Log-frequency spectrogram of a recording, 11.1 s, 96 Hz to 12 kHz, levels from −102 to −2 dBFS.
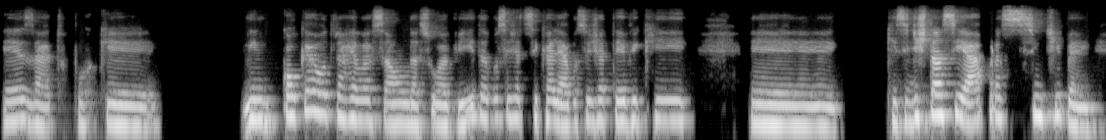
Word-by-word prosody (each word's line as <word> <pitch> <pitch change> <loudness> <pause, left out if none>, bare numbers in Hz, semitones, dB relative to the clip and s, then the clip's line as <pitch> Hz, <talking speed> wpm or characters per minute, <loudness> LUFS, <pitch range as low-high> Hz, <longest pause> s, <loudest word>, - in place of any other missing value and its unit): Exato, 170 -4 -3
porque 165 -2 -2 0.8
em 190 -1 +2
qualquer 215 +5 +1
outra 230 -2 -1
relação 190 -3 -1
da 165 -1 +1
sua 165 0 -1
vida, 170 +6 -1
você 200 +1 -5
já, 200 - 0
se 200 0 -5
calhar, 180 -5 +1
você 175 +3 -5
já 190 +1 -2
teve 185 0 0
que, 190 0 -4 0.6
eh, 160 -2 +2 0.5
que - - -3
se 180 +2 -2
distanciar 205 -1 +5
para 220 -3 0
se 205 - -2
sentir 220 0 +2
bem 150 -4 +1
185 Hz, 135 wpm, -22 LUFS, 165-200 Hz, 0.8 s, distanciar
